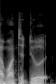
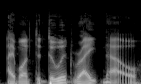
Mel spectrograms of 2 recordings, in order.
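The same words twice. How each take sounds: First: Said in the usual way. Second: Low, hammed-up seductive voice; mock-sultry and low; sexy voice. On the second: Shown as a demonstration. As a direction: say it deep, as a come-on. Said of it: "this is my sexy voice".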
